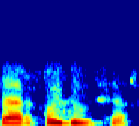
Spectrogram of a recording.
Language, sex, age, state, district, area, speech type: Odia, male, 45-60, Odisha, Nabarangpur, rural, conversation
